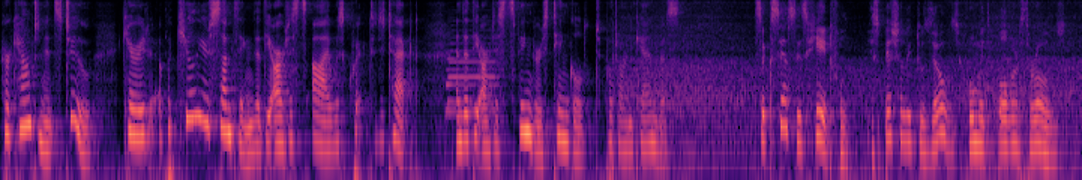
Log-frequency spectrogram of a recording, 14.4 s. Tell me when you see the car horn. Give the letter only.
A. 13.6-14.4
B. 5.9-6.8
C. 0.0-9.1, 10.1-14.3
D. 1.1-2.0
B.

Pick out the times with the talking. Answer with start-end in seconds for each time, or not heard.
0.0-9.1, 10.1-14.3.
